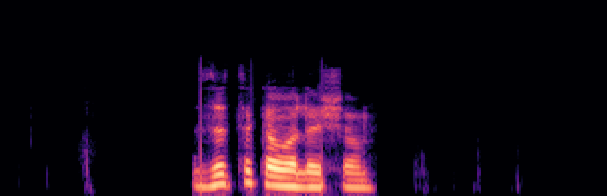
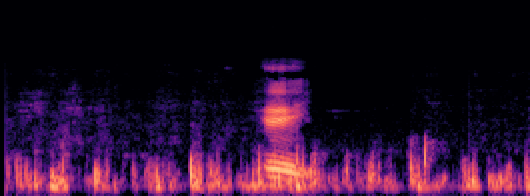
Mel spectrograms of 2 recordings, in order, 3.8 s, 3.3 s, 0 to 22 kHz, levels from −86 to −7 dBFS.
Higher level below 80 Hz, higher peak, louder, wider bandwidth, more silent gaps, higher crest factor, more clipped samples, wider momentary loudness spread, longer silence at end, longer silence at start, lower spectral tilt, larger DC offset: first, -56 dBFS vs -64 dBFS; about the same, -2 dBFS vs -4 dBFS; first, -18 LUFS vs -27 LUFS; second, 6.2 kHz vs 7.4 kHz; neither; about the same, 20 dB vs 24 dB; neither; about the same, 15 LU vs 16 LU; first, 1.5 s vs 0 s; first, 1.2 s vs 0.05 s; first, -9.5 dB/octave vs -7 dB/octave; neither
